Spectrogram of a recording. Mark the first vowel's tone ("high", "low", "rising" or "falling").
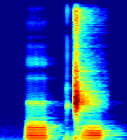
low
